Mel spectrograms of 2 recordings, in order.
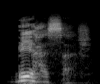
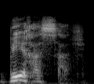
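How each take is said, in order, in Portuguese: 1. A primeira vogal é um 'e' curto e reduzido. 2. A primeira vogal é um 'e' curto e reduzido.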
